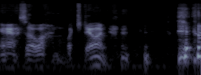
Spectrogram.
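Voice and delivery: very slow, soft, sing-song, dopey cartoon-teen drawl. Recalling doing it in the school hallway, a Beavis impression. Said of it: "I did my Beavis".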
